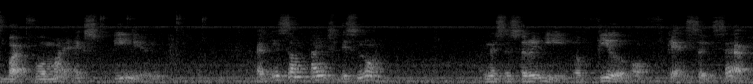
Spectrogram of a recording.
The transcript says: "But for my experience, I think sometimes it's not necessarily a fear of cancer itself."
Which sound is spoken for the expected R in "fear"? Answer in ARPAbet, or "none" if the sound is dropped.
L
